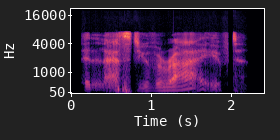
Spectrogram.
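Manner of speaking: breathy crone voice crackling like dry weeds. As the crone speaks over her crystal ball, her voice crackles. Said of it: "her voice crackles like dry weeds".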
